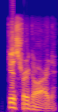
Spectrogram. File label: "disregard", American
